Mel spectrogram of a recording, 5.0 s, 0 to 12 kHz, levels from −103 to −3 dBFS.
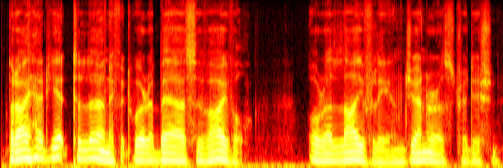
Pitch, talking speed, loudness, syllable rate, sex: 110 Hz, 215 wpm, -16 LUFS, 6.2 syllables/s, male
